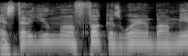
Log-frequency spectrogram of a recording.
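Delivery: heated, angry shouting. Retelling how he yelled at the cops over his friend, retelling his angry yelling. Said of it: "I'm yelling at the cops".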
